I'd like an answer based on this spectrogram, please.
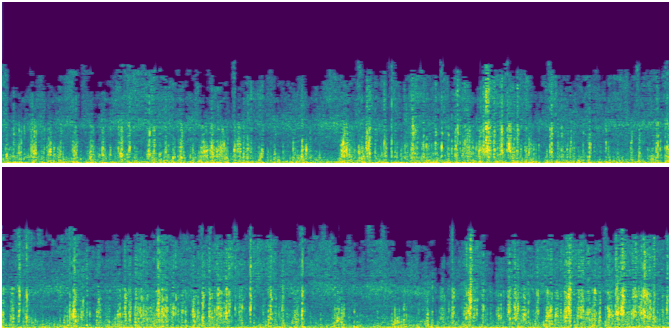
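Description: Heavy wind buffeting the microphone on a jet ski running at speed, with the watercraft's engine and water noise mixed into a loud, steady rumble.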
